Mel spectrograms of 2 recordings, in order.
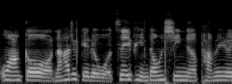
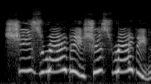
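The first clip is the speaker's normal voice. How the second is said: high, loud call of a midwife; nurse shouting; 5 dB louder, slower than usual. Retold or imitated. Midwife calling to staff, loud excited shout. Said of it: "那个助产师还大叫说".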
